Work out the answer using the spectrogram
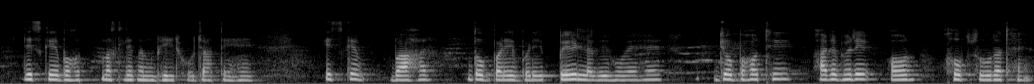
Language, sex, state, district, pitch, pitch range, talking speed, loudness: Hindi, female, Uttar Pradesh, Etah, 215 Hz, 205-230 Hz, 130 wpm, -24 LUFS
